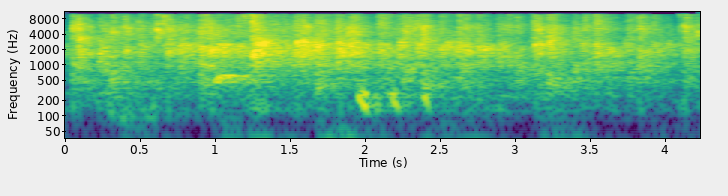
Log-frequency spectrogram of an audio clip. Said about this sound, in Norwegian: Gi deg en applaus, da.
